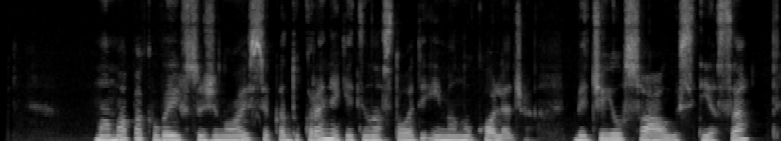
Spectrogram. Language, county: Lithuanian, Panevėžys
